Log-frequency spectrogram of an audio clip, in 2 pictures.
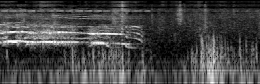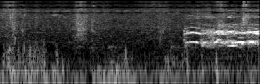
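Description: Roosters crow at a game fowl farm in Angat, Bulacan, one long crow near the start and another at the end, over a muddy outdoor background of clucking and low voices.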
